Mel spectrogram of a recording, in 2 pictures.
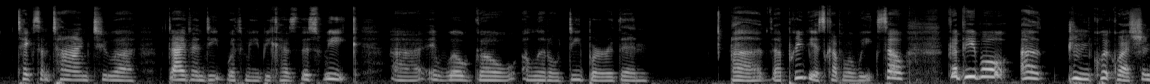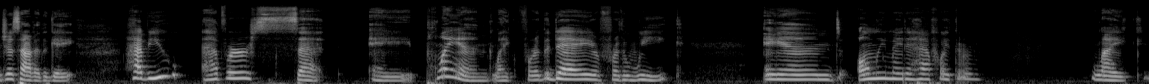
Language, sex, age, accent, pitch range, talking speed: English, female, 30-49, American, 190-250 Hz, 155 wpm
